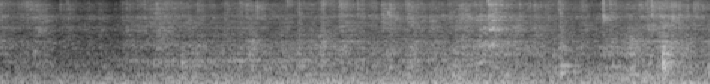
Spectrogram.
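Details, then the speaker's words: Bicycle pedalled with chain removed: gritty metallic scraping, creaking and sharp clicks from the bottom bracket (not the freewheel), sounding like dry, broken bearings inside. "esse aqui dá um estalo e ele fica rangendo parece que tá tudo bilha Seca Tudo quebrado por dentro então o barulho aqui é na caixa Central não é catraca né"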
